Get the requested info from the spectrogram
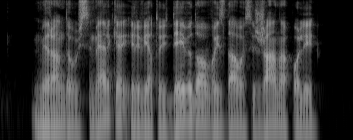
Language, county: Lithuanian, Klaipėda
